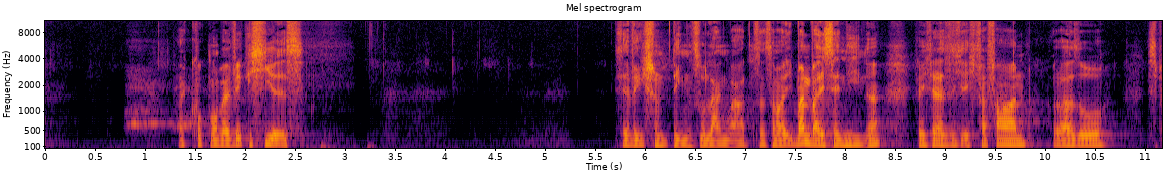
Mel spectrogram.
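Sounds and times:
quiet hum: 0:00.0 - 0:11.1
dog giving a short faint bark: 0:00.8 - 0:01.6
speech: 0:01.4 - 0:02.7, 0:05.8 - 0:11.1.

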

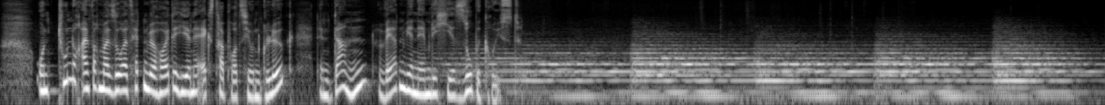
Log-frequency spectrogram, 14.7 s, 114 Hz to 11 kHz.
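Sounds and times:
speech: 0:00.5 - 0:07.0
large deep cathedral bell tolling: 0:05.6 - 0:14.7.

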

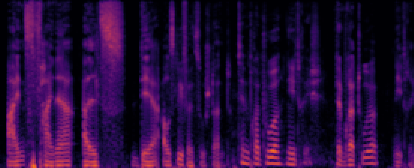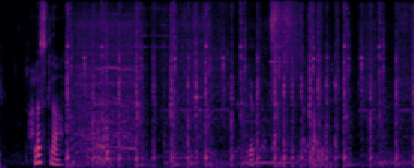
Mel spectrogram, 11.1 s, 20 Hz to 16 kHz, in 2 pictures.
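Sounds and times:
speech: 0:00.1 - 0:06.5, 0:08.8 - 0:09.2
automatic espresso machine pump pulsing while brewing an espresso: 0:06.4 - 0:11.0.

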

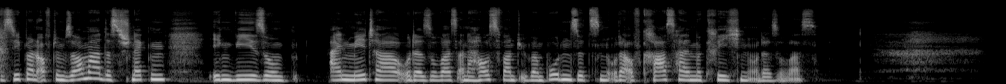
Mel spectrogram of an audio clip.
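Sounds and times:
speech: 0:00.0 - 0:08.3
long audible breathy exhale: 0:08.7 - 0:09.9.

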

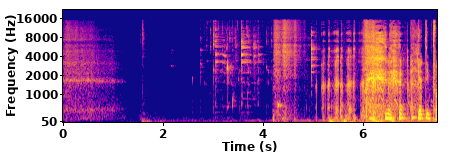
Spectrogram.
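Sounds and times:
glasses clinking: 0:02.1 - 0:05.4
wine glugging and splashing into glasses: 0:02.2 - 0:05.1
laughter: 0:04.2 - 0:07.4
speech: 0:06.4 - 0:07.4.

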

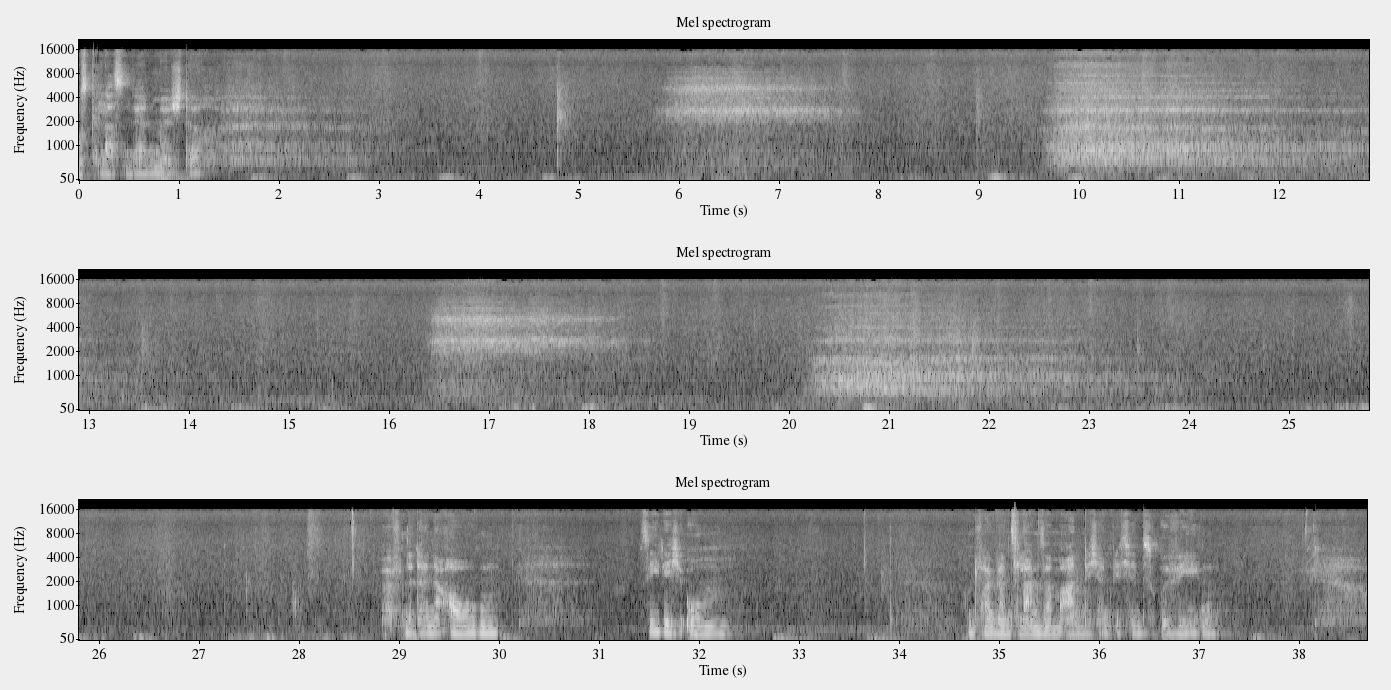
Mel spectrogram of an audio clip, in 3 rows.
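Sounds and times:
speech: 0:00.0 - 0:01.7, 0:29.2 - 0:30.1, 0:31.5 - 0:32.4, 0:34.9 - 0:37.3
faint low steady drone: 0:00.0 - 0:38.6
slow deep breathing in and out: 0:00.8 - 0:36.1, 0:37.2 - 0:38.6.

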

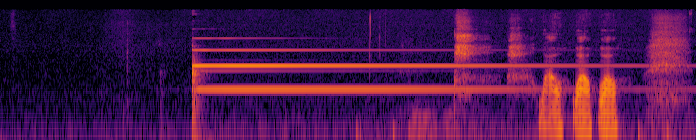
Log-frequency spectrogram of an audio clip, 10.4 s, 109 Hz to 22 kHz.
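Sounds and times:
gong struck and ringing out: 0:02.9 - 0:10.4
speech: 0:08.1 - 0:09.9.

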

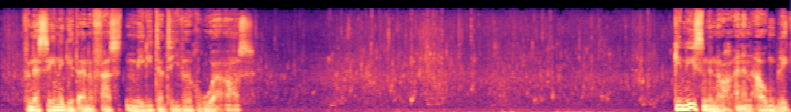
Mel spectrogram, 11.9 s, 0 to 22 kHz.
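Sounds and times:
small irregular water splashes: 0:00.0 - 0:00.4, 0:03.7 - 0:10.2
gentle lapping canal water: 0:00.0 - 0:11.0
speech: 0:00.4 - 0:03.9, 0:10.2 - 0:11.8.

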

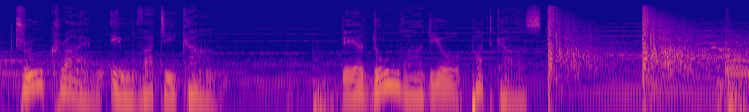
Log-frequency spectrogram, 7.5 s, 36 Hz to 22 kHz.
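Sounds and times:
speech: 0:00.2 - 0:02.3, 0:03.4 - 0:05.6
gunshots echoing in an open space: 0:05.5 - 0:07.3.

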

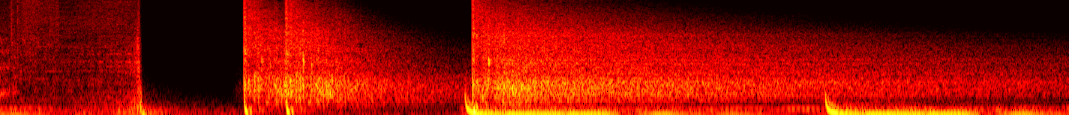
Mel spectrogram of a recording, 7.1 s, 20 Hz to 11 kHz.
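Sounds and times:
pistol shots fired at point-blank range: 0:01.6 - 0:05.8.

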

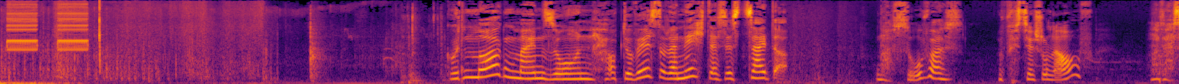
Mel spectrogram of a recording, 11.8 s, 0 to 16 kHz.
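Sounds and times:
loud electronic alarm clock beeping: 0:00.0 - 0:00.9
faint rustling: 0:00.4 - 0:03.0, 0:07.6 - 0:08.9
speech: 0:04.5 - 0:08.0, 0:08.8 - 0:11.7.

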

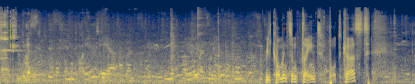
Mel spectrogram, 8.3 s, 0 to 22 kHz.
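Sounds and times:
glasses clinking as drinks are knocked together: 0:00.0 - 0:00.6
outdoor crowd murmur in a restaurant garden in the Stadtpark in Vienna: 0:00.0 - 0:08.3
speech: 0:00.5 - 0:07.9.

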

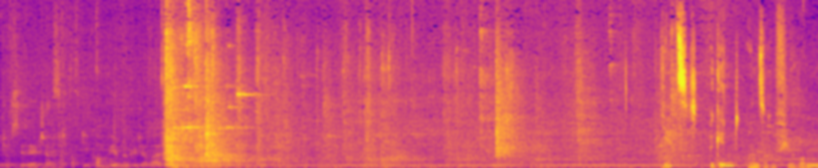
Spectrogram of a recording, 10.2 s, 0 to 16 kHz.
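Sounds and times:
speech: 0:00.2 - 0:04.0, 0:08.3 - 0:10.2
large gate closing in an entrance hall: 0:02.0 - 0:07.5.

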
